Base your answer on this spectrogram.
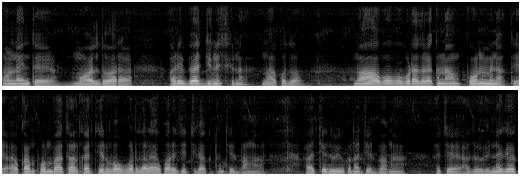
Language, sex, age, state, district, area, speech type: Santali, male, 45-60, Jharkhand, Bokaro, rural, spontaneous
